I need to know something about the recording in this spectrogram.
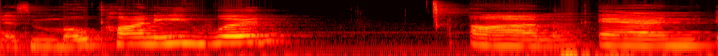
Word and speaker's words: mopane: lights on but it's uh i called it mopane wood but apparently the correct pronunciation is mopani wood um and it's the same wood that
